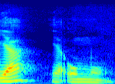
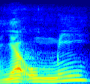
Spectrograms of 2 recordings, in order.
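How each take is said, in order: First: The final vowel of the word is u. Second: The final vowel of the word is i. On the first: "gedhammahkan mim" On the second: "yang sebelum ... maksur"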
